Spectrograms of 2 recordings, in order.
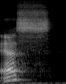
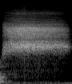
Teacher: you can contrast that by making an ss and that cool spot should be a little bit further forward in your mouth than a shh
